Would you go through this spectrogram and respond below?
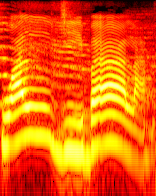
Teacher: Tidak kita baca lagi hamzah wasolnya, kita anggap tidak ada.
